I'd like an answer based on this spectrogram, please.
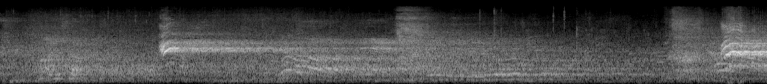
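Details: Port of Nagoya Public Aquarium belugas Nana and Niko in training, 7 October 2018. A sharp harmonic squeal starts, holds as a steady whine, and slowly falls away; another bright squeal breaks in at the end.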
